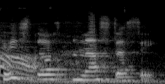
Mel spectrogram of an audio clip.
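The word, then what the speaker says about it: Χριστός Ανέστη: Christo Anastasi. Aha! Christos Anastasi.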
